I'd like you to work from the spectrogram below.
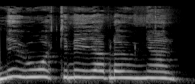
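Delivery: high-pitched, loud yelling. Asking another parent whether they ever yell at their kids, the speaker demonstrates: mock yelling at the kids. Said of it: "har du någon gång skrikit åt dem".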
